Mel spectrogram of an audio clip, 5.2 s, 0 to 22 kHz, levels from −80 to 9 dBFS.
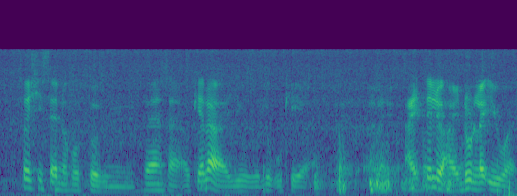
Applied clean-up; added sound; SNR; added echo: none; Bathtub (filling or washing); 14 dB; none.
